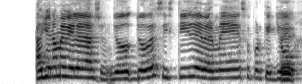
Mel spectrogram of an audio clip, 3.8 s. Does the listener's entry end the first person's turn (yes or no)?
yes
